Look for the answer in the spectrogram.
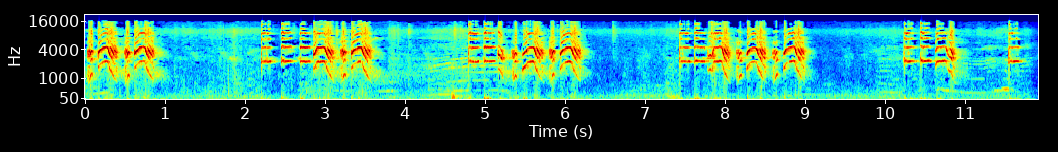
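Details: Oriental magpie-robin master song, played to make a kept bird fan its tail and sing: harsh, buzzy chattering bursts with stacked bright notes, repeated in five bouts about two seconds apart, quiet between.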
